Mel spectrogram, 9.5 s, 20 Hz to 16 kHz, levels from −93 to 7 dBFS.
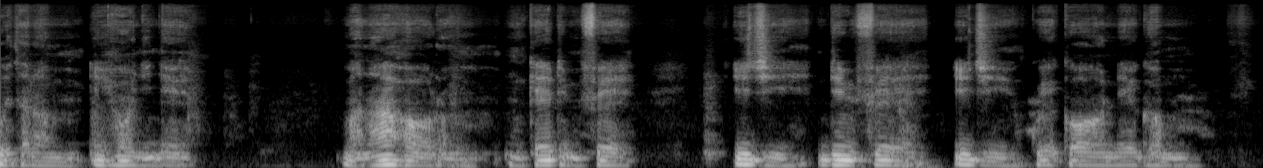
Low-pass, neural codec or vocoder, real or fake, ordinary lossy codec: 14.4 kHz; vocoder, 44.1 kHz, 128 mel bands, Pupu-Vocoder; fake; none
